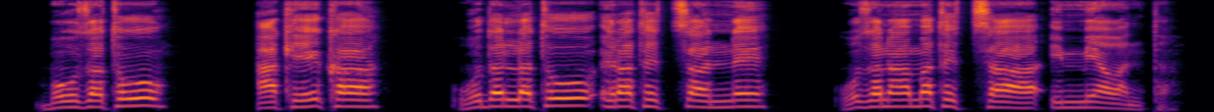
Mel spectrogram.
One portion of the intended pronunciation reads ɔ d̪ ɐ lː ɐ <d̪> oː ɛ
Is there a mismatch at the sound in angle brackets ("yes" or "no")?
yes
